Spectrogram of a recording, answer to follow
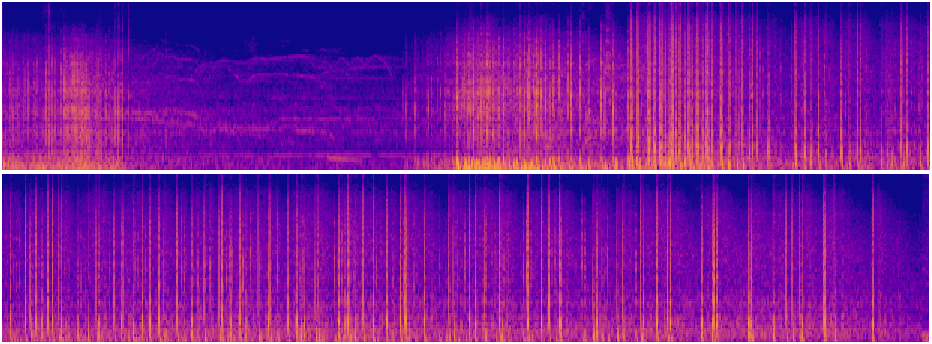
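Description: Aerial fireworks display. A few seconds of lull, then a loud burst about six seconds in, followed by a dense, rapid run of bangs and crackles that keeps going.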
